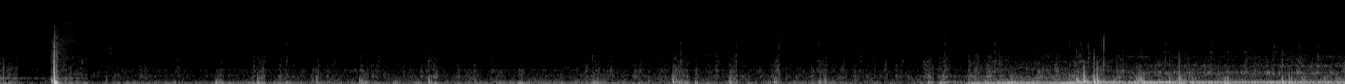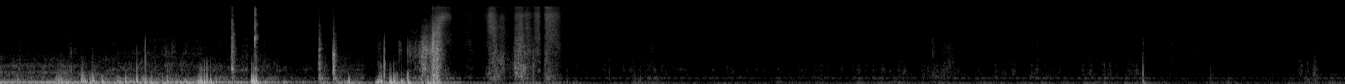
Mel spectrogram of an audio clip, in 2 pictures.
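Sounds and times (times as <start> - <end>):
low rumble: 9.0 - 18.1.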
